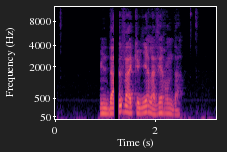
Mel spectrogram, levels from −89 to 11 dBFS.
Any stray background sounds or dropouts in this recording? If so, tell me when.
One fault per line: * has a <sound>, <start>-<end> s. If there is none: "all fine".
* has a dropout, 1.2-1.3 s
